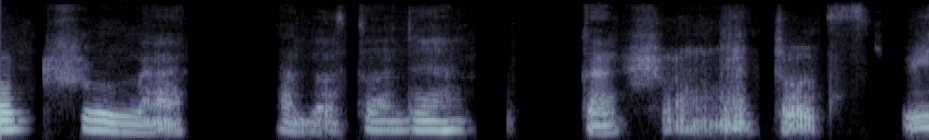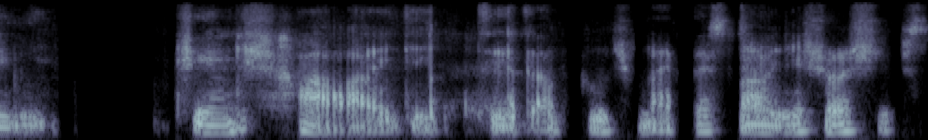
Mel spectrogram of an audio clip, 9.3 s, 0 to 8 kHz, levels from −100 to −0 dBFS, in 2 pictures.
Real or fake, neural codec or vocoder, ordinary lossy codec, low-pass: fake; codec, 44.1 kHz, 2.6 kbps, SNAC; none; 7.2 kHz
